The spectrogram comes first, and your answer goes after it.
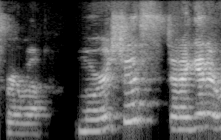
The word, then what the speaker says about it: Mauritius: We are talking today with Schweta Cunningham, an RN who is originally from a place I can't pronounce very well. Mauritius did I get it right?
